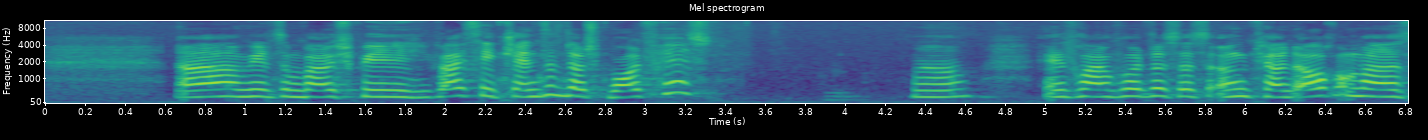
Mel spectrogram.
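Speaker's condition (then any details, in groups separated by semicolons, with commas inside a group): Down syndrome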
